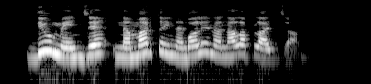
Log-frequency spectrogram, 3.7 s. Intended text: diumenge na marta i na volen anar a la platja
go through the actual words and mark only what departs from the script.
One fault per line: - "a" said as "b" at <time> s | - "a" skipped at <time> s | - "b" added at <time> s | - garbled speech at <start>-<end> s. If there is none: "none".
none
